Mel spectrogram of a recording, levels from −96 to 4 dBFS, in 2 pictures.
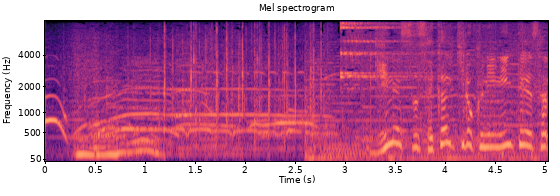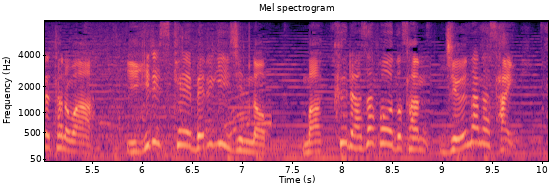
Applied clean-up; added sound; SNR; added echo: none; none; none; none.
